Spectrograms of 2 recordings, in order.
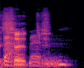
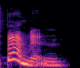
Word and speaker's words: badminton: yeah mint like and everyone I know says Batman is that class yeah but we just missed the N no it's definitely Batman I refuse to believe mint pronunciation pronounced bad Mitten yeah it's bad Mitten but it's like spelled Minon you know what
